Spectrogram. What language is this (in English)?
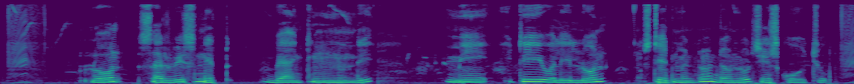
Telugu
